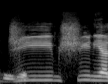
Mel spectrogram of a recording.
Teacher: যখন আপনি পড়বেন তখন দেখবেন আপনার জিভের মাঝখানে উপরে তালু ঠেকছে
